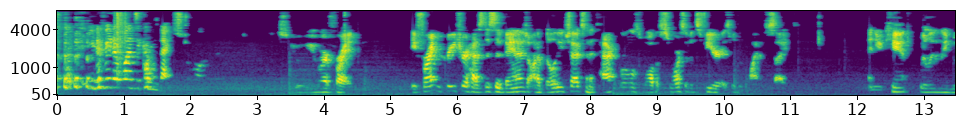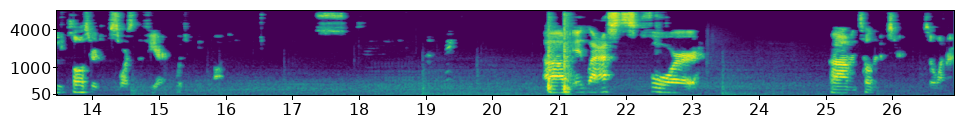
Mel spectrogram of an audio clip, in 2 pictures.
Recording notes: Due to this being our first recorded actual-play with limited equipment/knowledge, the audio of both Parts 1 and 2 of this actual-play isn't ideal.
